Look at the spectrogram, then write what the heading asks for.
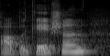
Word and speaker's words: obligation: Then in obliged, letter G says J, but in obligation, letter G says G, like go. And so that's another change. It starts the stress syllable here. Letter A is going to say the A diphthong. And then the T-I-O-N ending is a sh sound and an n sound, maybe with a little schwa, shun or shin.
